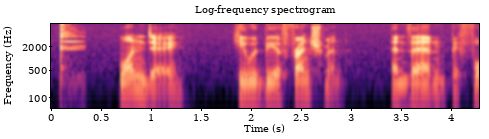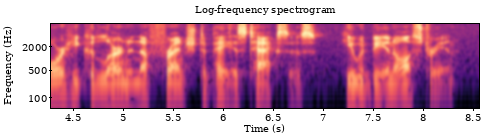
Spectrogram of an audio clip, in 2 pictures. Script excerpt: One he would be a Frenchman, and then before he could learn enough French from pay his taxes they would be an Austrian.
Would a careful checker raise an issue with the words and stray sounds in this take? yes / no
yes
